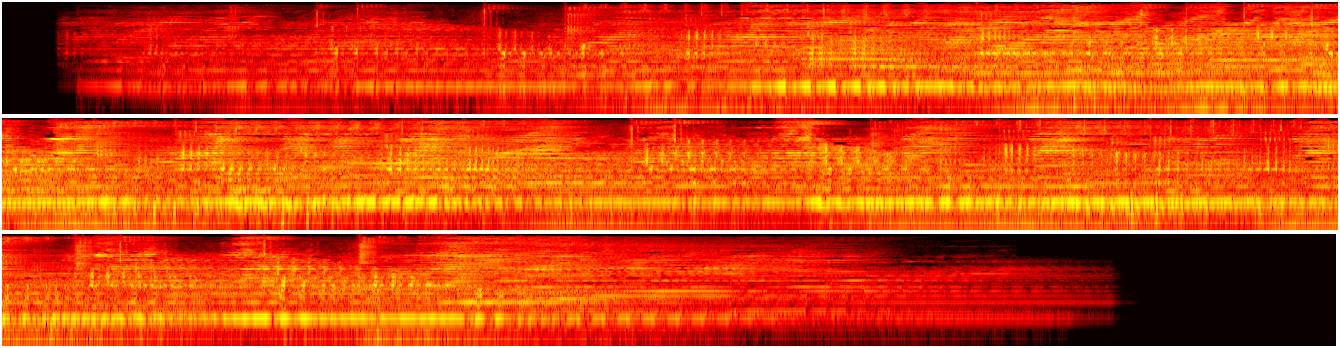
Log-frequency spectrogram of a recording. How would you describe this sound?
ambient sitar soundscape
